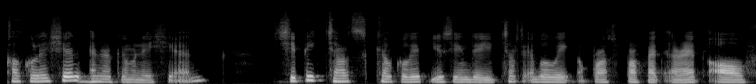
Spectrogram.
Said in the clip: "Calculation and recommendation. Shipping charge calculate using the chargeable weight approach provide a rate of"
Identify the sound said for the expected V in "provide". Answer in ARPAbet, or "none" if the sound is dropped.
F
